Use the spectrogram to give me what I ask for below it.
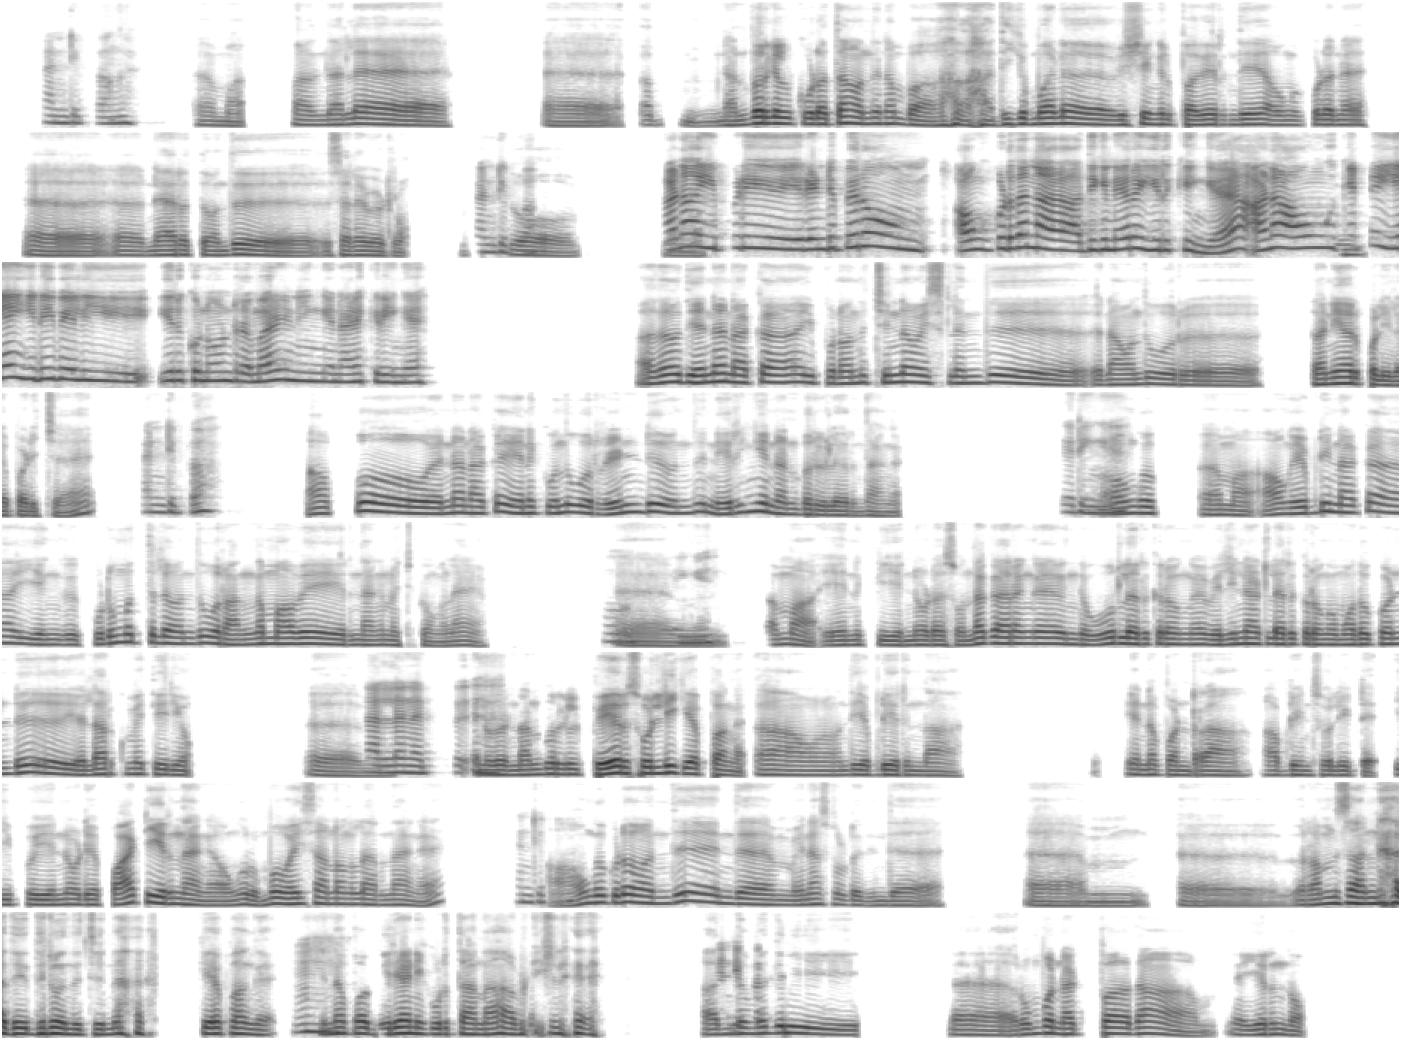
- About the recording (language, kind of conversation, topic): Tamil, podcast, நண்பர்கள் இடையே எல்லைகள் வைத்துக் கொள்ள வேண்டுமா?
- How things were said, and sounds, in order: drawn out: "அதனால"; laughing while speaking: "அதிகமான"; drawn out: "வயசுலருந்து"; drawn out: "அப்போ"; chuckle; laughing while speaking: "அது இதுன்னு வந்துச்சுன்னா கேப்பாங்க, என்னப்பா, பிரியாணி குடுத்தானா? அப்டீன்னு. அந்த மாதிரி"; other background noise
